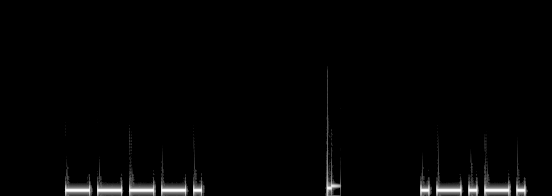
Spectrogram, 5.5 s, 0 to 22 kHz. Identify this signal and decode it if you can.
Morse code, heard as a keyed tone, about 15 wpm, 700 Hz. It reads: 9 <AR>
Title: Single Character (Letter:Number:Punctuation:Prosign) 15wpm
